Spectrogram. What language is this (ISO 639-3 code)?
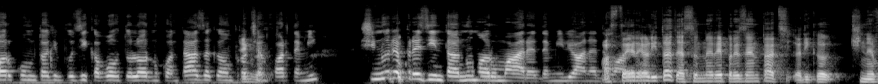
ron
